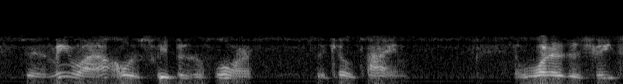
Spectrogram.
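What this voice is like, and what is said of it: Usual voice. Nothing is said of it.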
